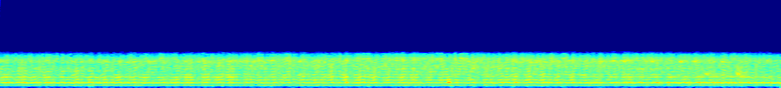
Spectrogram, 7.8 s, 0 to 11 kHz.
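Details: Fiat Brava 1.6 16v at idle: a constant mid-pitched whirring hum over the engine that does not change; sudden noise from the belt drive, cause unknown.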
